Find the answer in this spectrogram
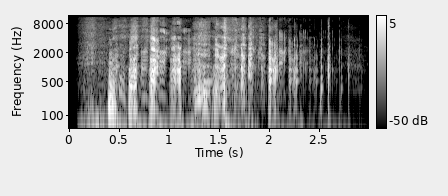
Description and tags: Demon Laugh 2
A more manic, energetic demon laugh.
creature, creepy, demon, demonic, devil, evil, horror, laugh, monster, scary, sinister, spooky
